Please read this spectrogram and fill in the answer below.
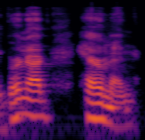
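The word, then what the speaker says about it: Bernard Herrmann: Um the the the soundtrack people I really really like um Bernard Her try to pronounce his name like like it's supposed to be. Bernard Herman.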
